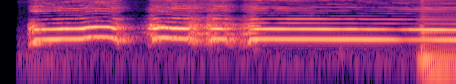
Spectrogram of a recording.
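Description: A rooster crowing: two short notes, then a long held final note that falls slightly in pitch.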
